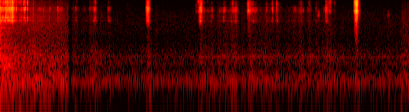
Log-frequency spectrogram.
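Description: Near silence with a few faint, brief clicks spread through it, the last and loudest shortly before the end.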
